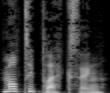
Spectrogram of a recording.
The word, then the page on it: multiplexing: American English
